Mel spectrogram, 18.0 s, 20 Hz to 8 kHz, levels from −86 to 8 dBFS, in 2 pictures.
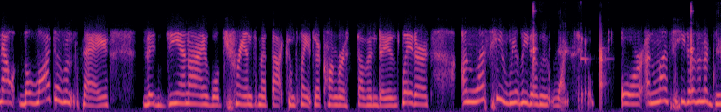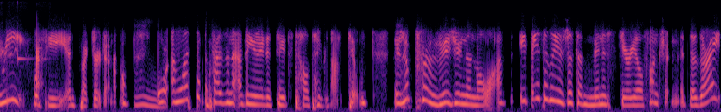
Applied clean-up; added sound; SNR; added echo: neural diffusion model UNIVERSE++.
